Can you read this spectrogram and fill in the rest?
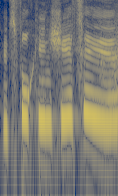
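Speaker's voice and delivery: high, slow, drawn-out Brummie moan; Birmingham accent. Retold or imitated. Comic mocking Birmingham to the audience, slow Brummie. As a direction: Birmingham whine stretched out. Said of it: "other phrase that seems to come up a lot in Birmingham".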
